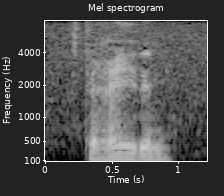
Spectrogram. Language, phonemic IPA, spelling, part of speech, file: Breton, /ste.ˈʁe.dɛ̃n/, steredenn, noun, LL-Q12107 (bre)-steredenn.wav
- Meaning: singulative of stered (“stars”)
